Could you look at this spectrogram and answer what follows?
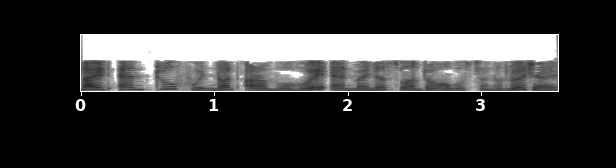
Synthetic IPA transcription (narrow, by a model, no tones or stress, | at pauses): lajdɛntupwinːɔta̰ɹɔmbʱɔɦojʔɛnmajnɔswantɔŋɔ̰bɔstʰanɔlojzaj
